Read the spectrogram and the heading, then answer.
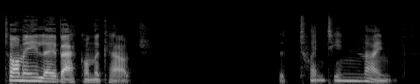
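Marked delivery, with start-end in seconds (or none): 2.8-4.2 thoughtful. A narrator's reading. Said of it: "he said thoughtfully".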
